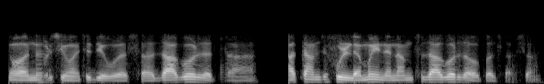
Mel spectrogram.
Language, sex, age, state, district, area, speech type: Goan Konkani, male, 18-30, Goa, Ponda, rural, conversation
